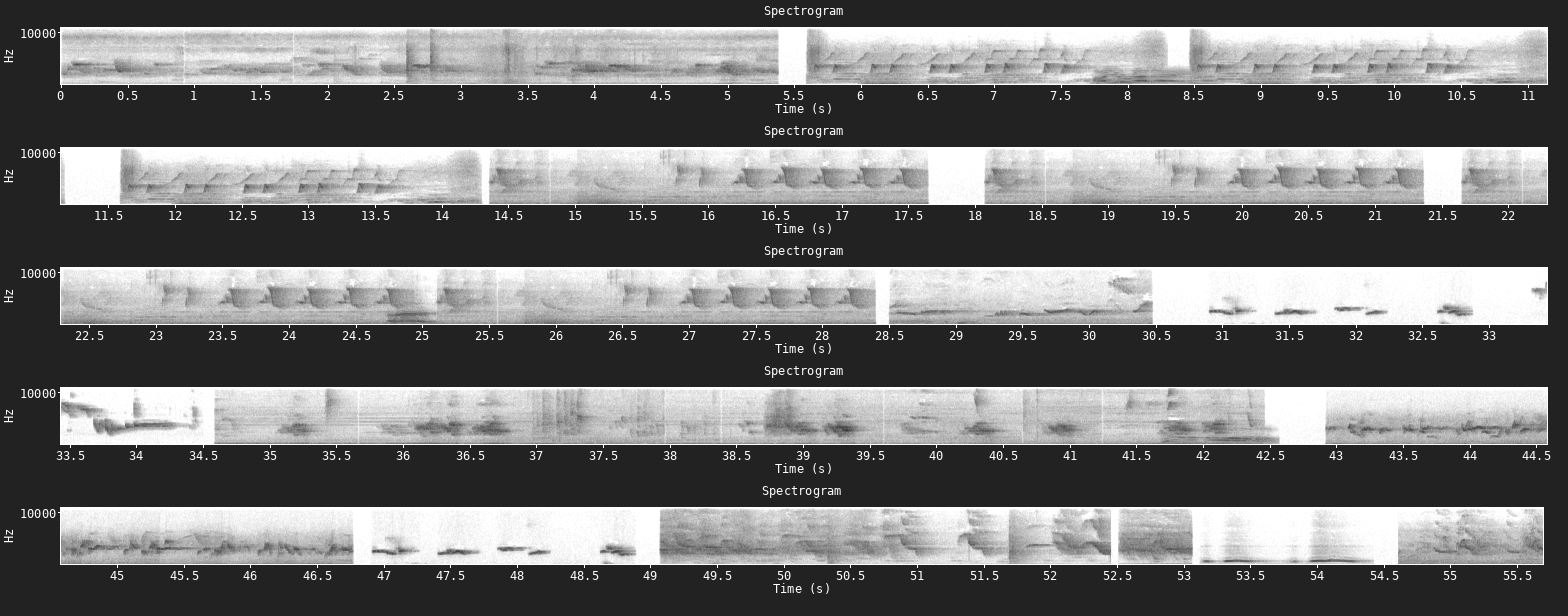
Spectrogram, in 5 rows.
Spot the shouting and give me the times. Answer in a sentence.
You can hear the shouting from 7.7 to 8.7 s, from 24.7 to 25.2 s and from 41.6 to 42.5 s.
